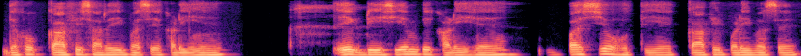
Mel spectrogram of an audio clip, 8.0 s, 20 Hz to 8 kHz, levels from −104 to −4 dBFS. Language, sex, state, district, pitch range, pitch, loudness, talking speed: Hindi, male, Uttar Pradesh, Budaun, 105-120 Hz, 110 Hz, -21 LUFS, 140 wpm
